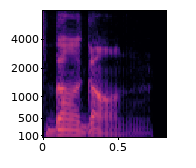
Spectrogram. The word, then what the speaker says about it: Barugon: And yes it’s pronounce <Bar-Gone>, because the middle u is silent in a three-syllable Japanese word.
